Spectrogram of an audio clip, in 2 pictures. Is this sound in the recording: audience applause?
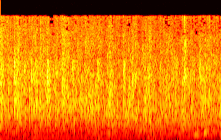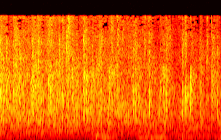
yes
